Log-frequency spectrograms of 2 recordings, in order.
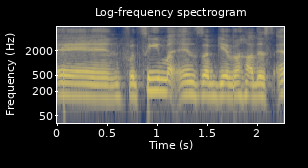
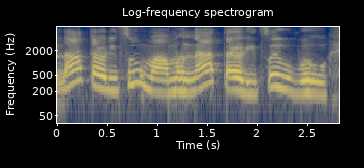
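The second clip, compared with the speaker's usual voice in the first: higher, teasing protest at the mom; higher mocking no-way; incredulous retort; 6 semitones higher than usual. Real, not acted. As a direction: call out her age limit in disbelief. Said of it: "I said".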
